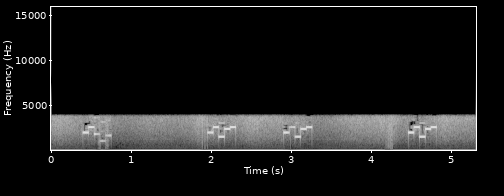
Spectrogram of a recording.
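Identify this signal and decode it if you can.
Five-tone selective call (ZVEI), heard as quick runs of five tones, tones of about 70 ms. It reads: 88716 88500 88500 88500
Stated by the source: ZVEI five-tone selective call received via SDR.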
